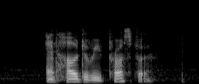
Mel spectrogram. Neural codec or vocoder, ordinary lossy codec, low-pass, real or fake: none; none; 5.4 kHz; real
